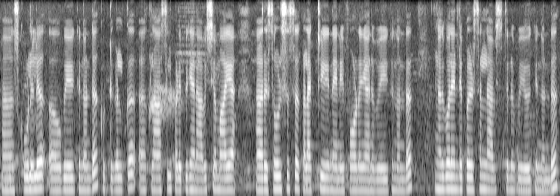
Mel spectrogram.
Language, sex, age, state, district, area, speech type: Malayalam, female, 30-45, Kerala, Thiruvananthapuram, urban, spontaneous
